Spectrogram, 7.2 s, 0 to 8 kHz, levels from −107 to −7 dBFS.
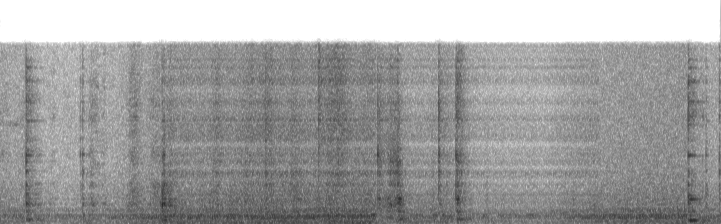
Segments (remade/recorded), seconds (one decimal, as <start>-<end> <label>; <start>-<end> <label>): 0.0-1.7 recorded; 1.7-6.0 remade; 6.0-7.2 recorded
